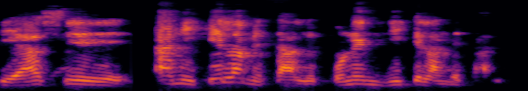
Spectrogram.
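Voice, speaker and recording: A man at a fairly slow pace. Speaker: immigrant, former factory manager. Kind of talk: interview testimony.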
